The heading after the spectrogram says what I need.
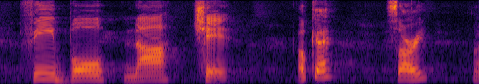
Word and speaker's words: Fibonacci: John, as a resident Italian, you'll need to pronounce it Fibonacci.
